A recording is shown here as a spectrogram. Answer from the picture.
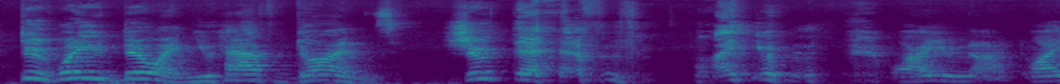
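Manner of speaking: exasperated viewer. Retold or imitated. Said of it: "It's like".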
